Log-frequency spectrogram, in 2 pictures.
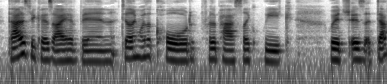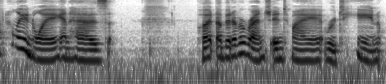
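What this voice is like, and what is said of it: Nasally, raspy voice. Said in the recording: “my voice sounds a little like nasally slash raspy”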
